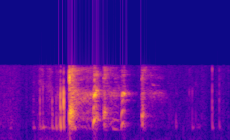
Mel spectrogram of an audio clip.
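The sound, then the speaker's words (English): A short run of several harsh, rough coughs in quick succession, followed by a few faint clicks and then quiet. “and we'll see if we can finish this with a little cough I have.”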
